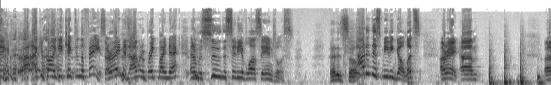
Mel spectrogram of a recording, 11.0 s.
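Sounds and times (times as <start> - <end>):
laughter: 0.0 - 4.2
speech: 0.2 - 5.9, 6.6 - 9.6, 10.9 - 11.0
hand banging on a table: 9.8 - 10.9.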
